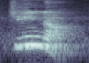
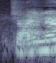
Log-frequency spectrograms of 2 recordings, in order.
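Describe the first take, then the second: First: The first vowel sounds like 'ee'. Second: The first vowel sounds like 'eye'. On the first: This is the German way of saying it. The speaker calls it right. "आउस चीना" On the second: This is the English way of saying it. The speaker calls it wrong. "चाइना नहीं, इंग्लिश में चाइना कहते हैं"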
